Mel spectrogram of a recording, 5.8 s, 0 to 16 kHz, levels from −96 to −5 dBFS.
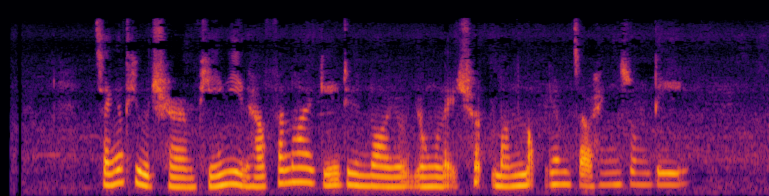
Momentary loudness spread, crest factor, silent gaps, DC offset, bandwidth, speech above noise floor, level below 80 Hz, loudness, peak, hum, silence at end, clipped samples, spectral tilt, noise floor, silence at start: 7 LU; 18 dB; none; under 0.1%; 11 kHz; 28 dB; -66 dBFS; -25 LUFS; -6 dBFS; none; 0.6 s; under 0.1%; -6.5 dB/octave; -52 dBFS; 0.7 s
